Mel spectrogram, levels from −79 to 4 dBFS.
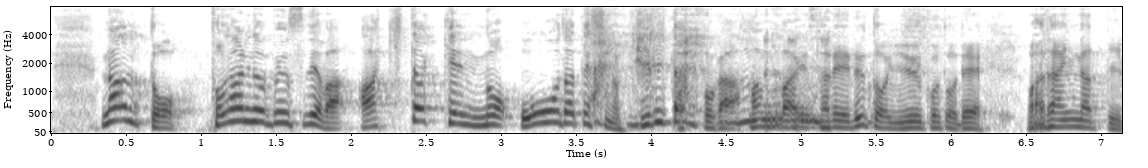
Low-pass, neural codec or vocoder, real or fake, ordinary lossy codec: none; codec, 16 kHz, 16 kbps, FunCodec, trained on LibriTTS, 50 frames a second; fake; none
